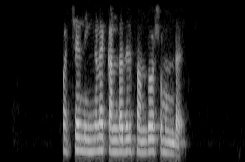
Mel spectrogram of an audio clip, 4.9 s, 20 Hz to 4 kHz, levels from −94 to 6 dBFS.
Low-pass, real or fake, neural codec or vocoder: 3.6 kHz; real; none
